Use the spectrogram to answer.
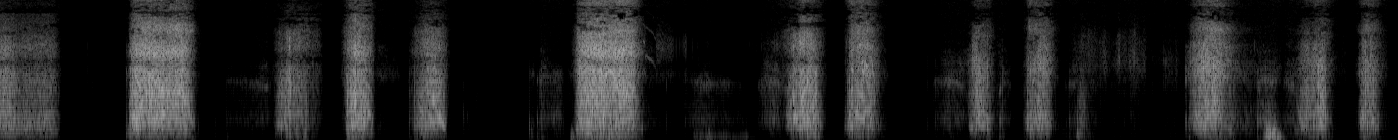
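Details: Person with allergies and a cold: repeated short sneezes and sneeze build-ups in quick succession, with sharp breaths in and sniffles between; non-stop sneezing with dripping nose.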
